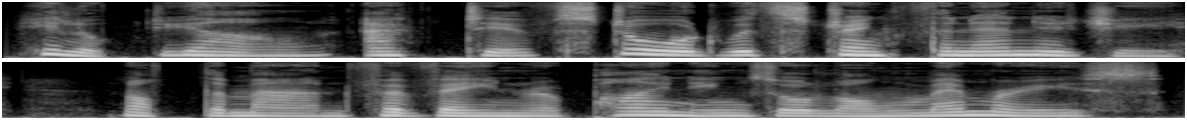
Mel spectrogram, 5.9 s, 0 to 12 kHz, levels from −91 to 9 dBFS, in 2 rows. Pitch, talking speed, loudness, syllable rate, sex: 180 Hz, 185 wpm, -18 LUFS, 5.2 syllables/s, female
